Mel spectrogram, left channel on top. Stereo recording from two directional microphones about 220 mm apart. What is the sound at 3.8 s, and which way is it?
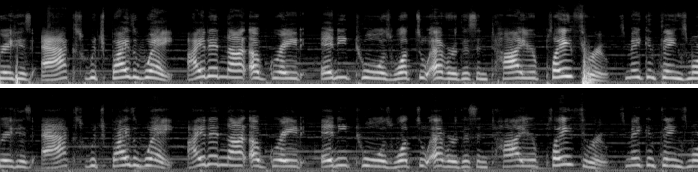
A woman's voice, 45° left (ahead or behind).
